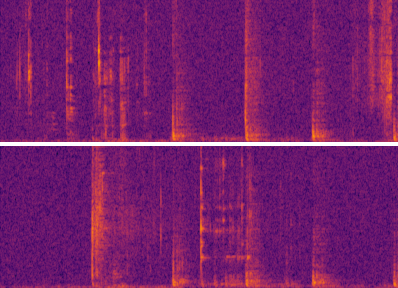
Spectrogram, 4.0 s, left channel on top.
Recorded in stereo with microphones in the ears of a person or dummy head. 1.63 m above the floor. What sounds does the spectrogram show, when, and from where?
1.7 s footsteps: 55° left (ahead or behind), 4.5 m; by 4.0 s 50° left (ahead or behind), 5.5 m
